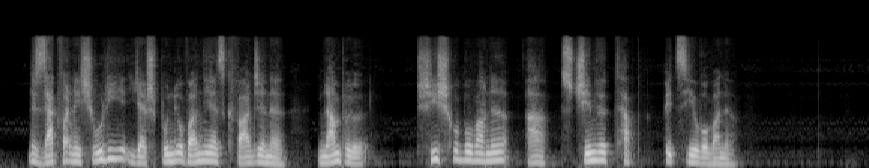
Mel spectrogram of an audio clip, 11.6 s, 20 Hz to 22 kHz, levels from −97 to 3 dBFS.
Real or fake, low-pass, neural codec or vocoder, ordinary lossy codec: fake; 9.9 kHz; codec, 16 kHz in and 24 kHz out, 0.6 kbps, FocalCodec, streaming, 4096 codes; MP3, 64 kbps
